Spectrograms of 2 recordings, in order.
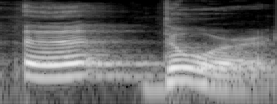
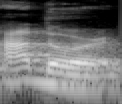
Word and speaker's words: adore: A palavra adorar, adore, e não adore.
